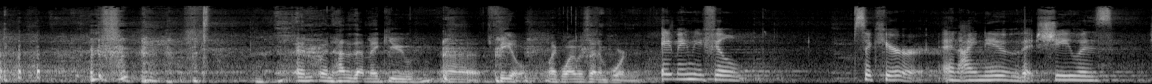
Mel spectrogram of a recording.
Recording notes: in front of a live audience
